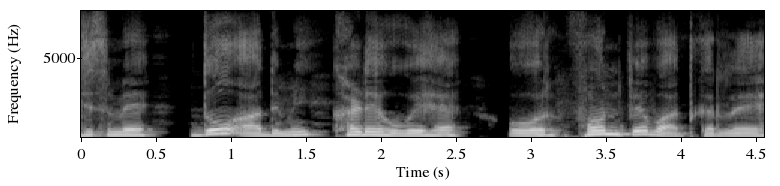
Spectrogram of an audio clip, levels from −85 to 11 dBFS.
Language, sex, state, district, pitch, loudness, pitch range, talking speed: Hindi, male, Uttar Pradesh, Saharanpur, 160 Hz, -14 LUFS, 150-190 Hz, 160 wpm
